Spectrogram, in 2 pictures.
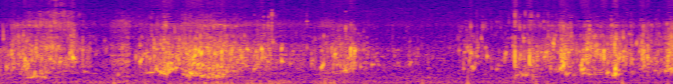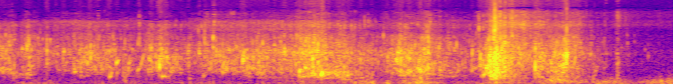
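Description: A hooked small tarpon thrashing and splashing at the surface as it is brought to the bank, in repeated irregular splashes. The loudest splash comes near the end, as the fish is landed.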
